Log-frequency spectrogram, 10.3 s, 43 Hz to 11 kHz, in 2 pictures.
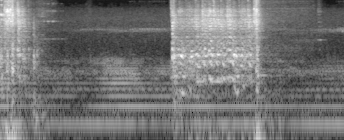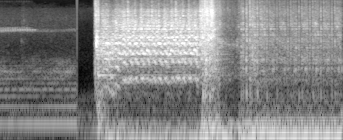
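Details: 1968 Pontiac Grand Prix big-block V8, first start after years sitting: catches after cranking, idles lumpy with a stumbling uneven beat and rough revs; misfire from plug wires 5 and 7 crossed.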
